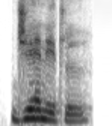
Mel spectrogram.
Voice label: "genital", Indian

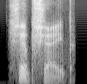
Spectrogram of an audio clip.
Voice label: "shipshape", British

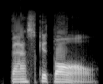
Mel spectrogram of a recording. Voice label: "basketball", American

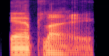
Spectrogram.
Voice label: "airplay", British

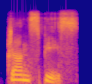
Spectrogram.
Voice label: "Transpierce", Indian

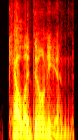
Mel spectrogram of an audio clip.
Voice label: "Caledonian", American

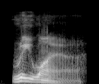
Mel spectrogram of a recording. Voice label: "rewire", British

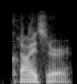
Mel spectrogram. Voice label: "kaiser", American

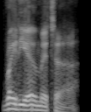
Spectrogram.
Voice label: "radiometer", British

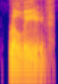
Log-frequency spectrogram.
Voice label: "relieve", American

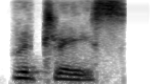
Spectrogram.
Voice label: "retrace", Indian

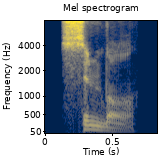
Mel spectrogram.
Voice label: "symbol", British

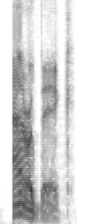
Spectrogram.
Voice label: "Arabic", British

